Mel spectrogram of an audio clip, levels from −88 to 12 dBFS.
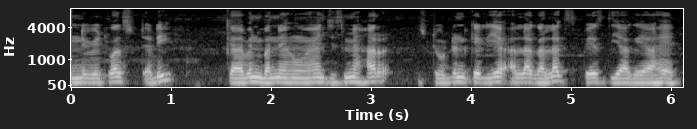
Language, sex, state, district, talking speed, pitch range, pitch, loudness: Hindi, male, Uttar Pradesh, Lucknow, 165 wpm, 120-135 Hz, 125 Hz, -16 LUFS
